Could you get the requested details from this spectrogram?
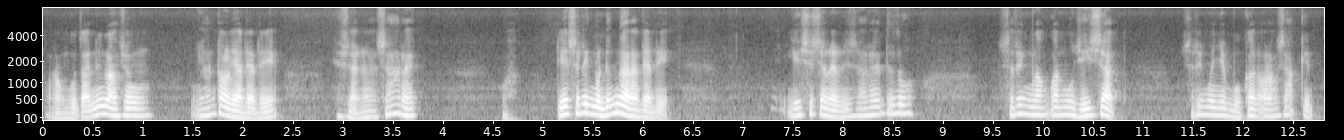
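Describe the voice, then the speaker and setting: Gravelly man telling kids a Bible story. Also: mid-range voice, normal speed, long pauses. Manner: keeps addressing the kids, repetitive and animated. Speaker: children's church teacher.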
